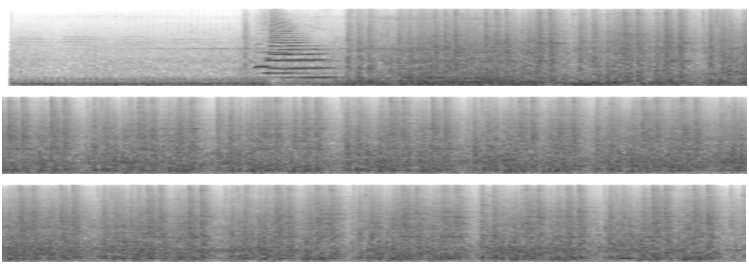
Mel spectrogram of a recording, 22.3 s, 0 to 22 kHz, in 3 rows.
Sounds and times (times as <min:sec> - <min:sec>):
Railroad car, train wagon: 0:00.1 - 0:22.3
Train horn: 0:02.4 - 0:03.5
Clickety-clack: 0:03.4 - 0:22.3.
